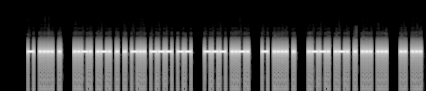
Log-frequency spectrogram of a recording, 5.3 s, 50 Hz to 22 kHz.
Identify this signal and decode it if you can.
Morse code, heard as a keyed tone, about 50 wpm, 700 Hz. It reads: THE FREEDOM OF THE PRESS IS
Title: Sentences from Top 800 Words 50wpm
